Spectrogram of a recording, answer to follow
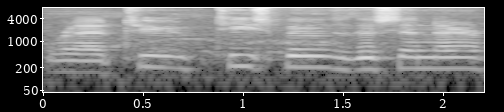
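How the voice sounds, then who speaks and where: A man with a Southern US accent, high-pitched, with fairly even intonation over light background noise. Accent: self-described southern. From Indiana, US Midwest. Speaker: homestead channel host cooking. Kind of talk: cooking tutorial. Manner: casual, folksy. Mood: relaxed, cheerful. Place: kitchen.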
